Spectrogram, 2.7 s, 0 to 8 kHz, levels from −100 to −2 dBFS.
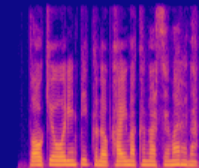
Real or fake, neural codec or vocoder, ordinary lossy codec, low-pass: fake; codec, 16 kHz, 2 kbps, FreqCodec, larger model; none; none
